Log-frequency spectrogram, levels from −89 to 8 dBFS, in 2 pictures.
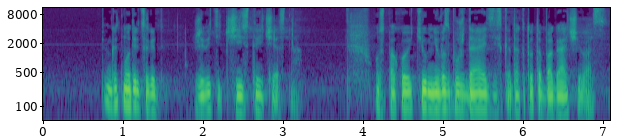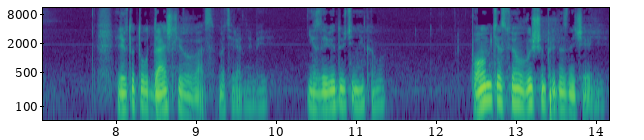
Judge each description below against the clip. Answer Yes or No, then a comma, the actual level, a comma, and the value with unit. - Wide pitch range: No, average, 3.1 semitones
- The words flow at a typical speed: Yes, average, 125 wpm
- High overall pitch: No, low, 100 Hz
